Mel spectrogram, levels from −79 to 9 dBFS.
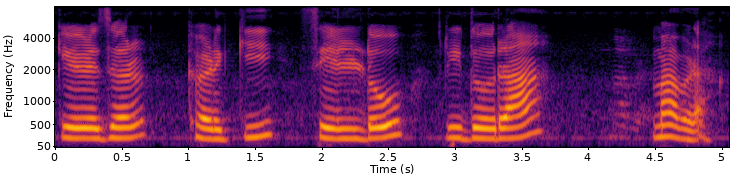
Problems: background conversations at intervals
